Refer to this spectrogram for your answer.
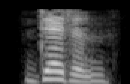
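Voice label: "deaden", English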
